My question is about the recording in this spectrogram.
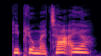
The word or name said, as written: diplomatarium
